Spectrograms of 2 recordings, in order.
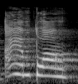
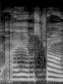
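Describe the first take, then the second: First: Put-on very high little-kid voice; cute toddler voice. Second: Said in the usual way. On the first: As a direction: squeak it out like a proud toddler. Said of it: "that cute little toddler voice". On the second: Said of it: "I was like".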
